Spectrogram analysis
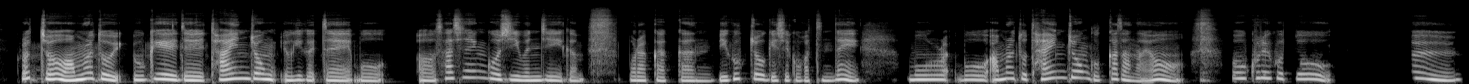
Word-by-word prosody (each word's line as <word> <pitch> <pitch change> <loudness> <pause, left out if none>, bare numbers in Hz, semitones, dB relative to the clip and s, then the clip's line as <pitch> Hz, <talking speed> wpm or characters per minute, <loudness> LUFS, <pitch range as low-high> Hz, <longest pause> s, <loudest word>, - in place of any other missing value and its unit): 그렇죠. 275 -3 +1 0.2
아무래도 225 +1 +5 0.2
여기에 225 +3 +4
이제 195 -3 +4
다인종 255 +1 +3
여기가 195 0 0
이제 180 -2 0
뭐 170 -3 -3 0.3
어 180 -1 -2
사시는 300 - -4
곳이 225 -6 +2
왠지 185 -1 +2
그 170 -2 -5 0.4
뭐랄까 180 -2 -2
약간 170 -1 -4
미국 185 +9 -2
쪽이실 190 -7 -1
것 170 - -6
같은데 180 +4 -1 0.5
뭐 220 +1 +2 0.2
뭐 205 -1 -2
아무래도 245 +2 0
다인종 300 +6 -2
국가잖아요. 200 -2 -1 0.5
어 280 0 -4
그리고 290 -2 -4
또 240 -5 -2 0.8
예. 220 -10 0
210 Hz, 260 characters per minute, -17 LUFS, 185-250 Hz, 0.8 s, 아무래도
